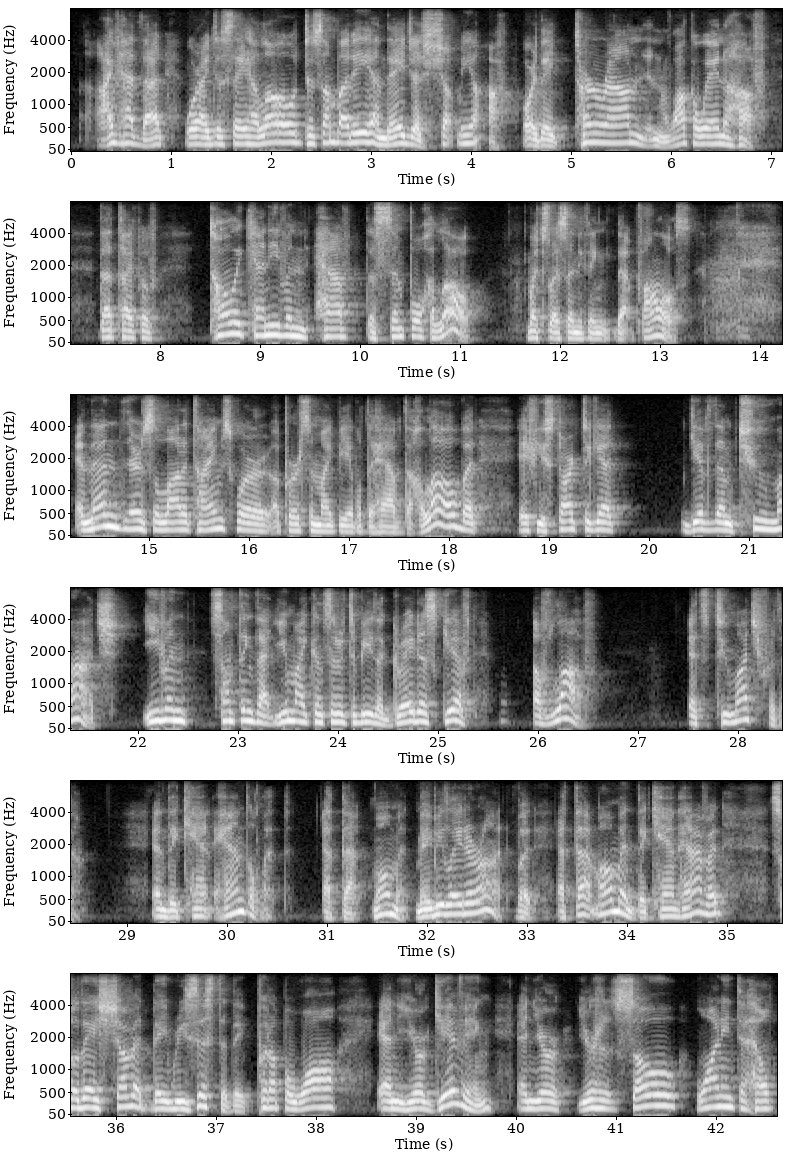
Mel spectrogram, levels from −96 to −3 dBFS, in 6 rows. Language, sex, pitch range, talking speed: English, male, 150-190 Hz, 180 wpm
